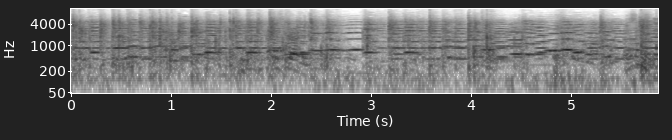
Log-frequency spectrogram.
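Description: Fiddle playing a traditional dance tune for rapper sword dancing, with short knocks of the dancers' shoes stepping on the paving.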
